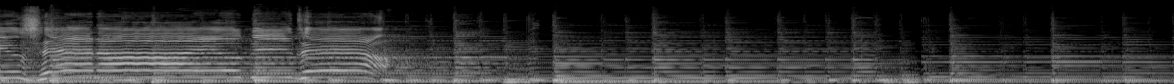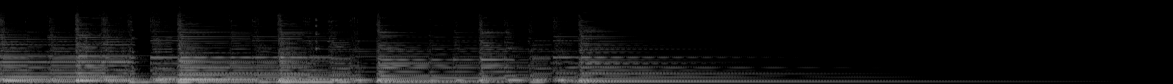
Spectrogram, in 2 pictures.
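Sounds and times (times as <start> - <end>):
vocals recorded with Austrian Audio OC818 microphone: 0.0 - 4.4
guitar through a preamp: 0.0 - 22.5.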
